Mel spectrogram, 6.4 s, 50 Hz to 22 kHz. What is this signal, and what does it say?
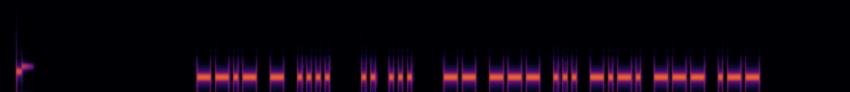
Morse code, heard as a keyed tone, about 34 wpm, 700 Hz. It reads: QTH IS MOSCOW
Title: Common QSO Phrases 35wpm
